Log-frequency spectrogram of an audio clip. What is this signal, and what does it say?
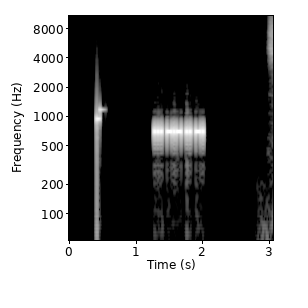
Morse code, heard as a keyed tone, about 47 wpm, 700 Hz. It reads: SKIN
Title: Sentences from Top 1300 Words - New Word Drill - 50wpm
